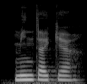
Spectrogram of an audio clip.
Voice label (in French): "mintaka", prononciation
